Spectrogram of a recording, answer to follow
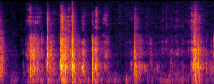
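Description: Scissors cutting through wrapping paper: a quick, irregular series of crisp snips.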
